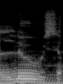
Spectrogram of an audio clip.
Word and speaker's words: lose: muốn gì giảm cân lose We nhớ là lose không phải l lose động từ âm u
